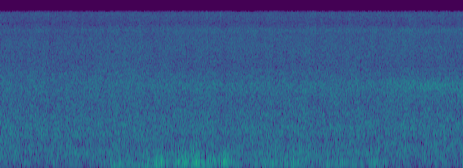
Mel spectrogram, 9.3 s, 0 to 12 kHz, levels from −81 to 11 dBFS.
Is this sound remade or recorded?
recorded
